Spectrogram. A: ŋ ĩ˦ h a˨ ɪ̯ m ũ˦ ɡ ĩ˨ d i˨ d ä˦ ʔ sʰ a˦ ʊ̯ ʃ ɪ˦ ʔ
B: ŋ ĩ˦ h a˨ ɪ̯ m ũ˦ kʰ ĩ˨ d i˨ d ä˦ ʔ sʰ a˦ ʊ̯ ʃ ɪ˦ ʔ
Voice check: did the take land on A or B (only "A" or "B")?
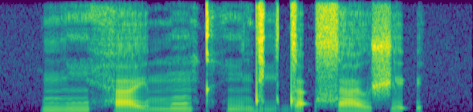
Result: B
